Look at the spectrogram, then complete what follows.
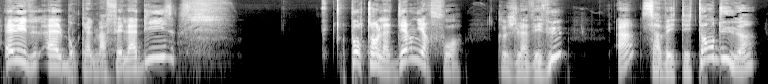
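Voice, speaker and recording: A man's voice: sits high, wildly swooping pitch, normal speed, pauses often, slightly rough, no room sound, clean studio sound. A man with a stuffy head cold, rambling through a casual vlog monologue and complaining in exasperation. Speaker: vlogger and collector.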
